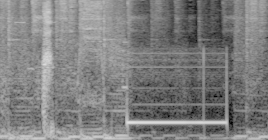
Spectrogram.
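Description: Telephone ringback tone on an outgoing call: one steady, mid-pitched tone lasting about a second, with low rustling noise before it and after.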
